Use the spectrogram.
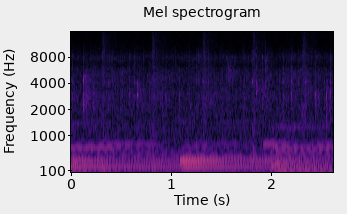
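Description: Steady rainfall in the video game If on a Winter's Night, Four Travelers, a continuous patter of drops with a soft musical tone running underneath.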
